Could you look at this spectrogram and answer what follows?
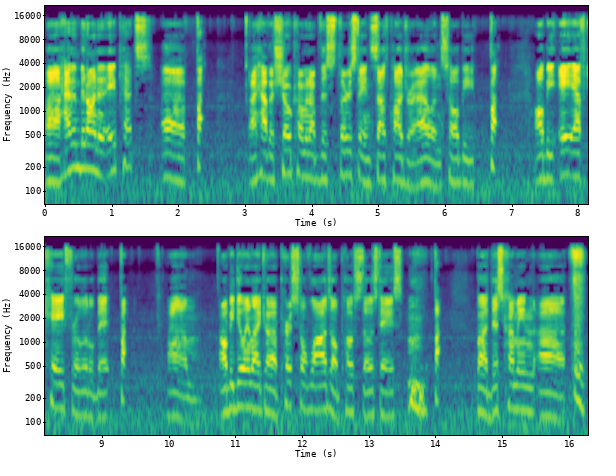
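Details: Tourette syndrome in an adult stand-up comedian; vocal tics (Tourette syndrome).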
